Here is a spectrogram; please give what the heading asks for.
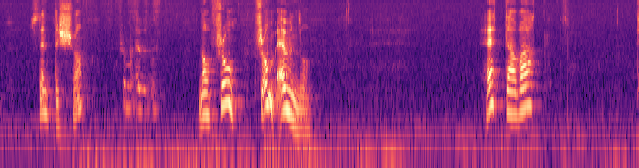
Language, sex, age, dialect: Faroese, female, 61+, Norðurstreymoy/Eysturoy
